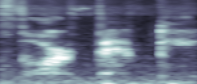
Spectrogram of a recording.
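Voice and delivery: barely voiced, hushed whisper. Repeating a price to the ladies and gents, the speaker whispers it. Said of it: "I'm whispering it".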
